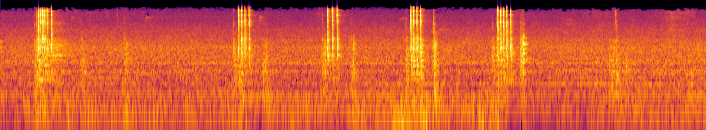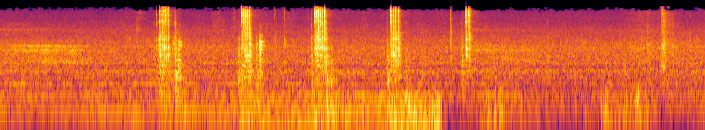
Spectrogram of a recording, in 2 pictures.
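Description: Hand ratchet clicking in short strokes, about one a second with pauses, as it tightens the forcing bolt of a tie rod separator to press the tie rod's ball joint out of its socket. A steady hum runs underneath.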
